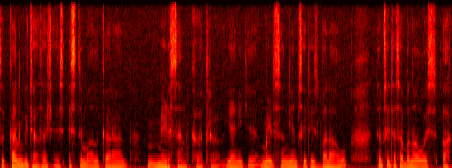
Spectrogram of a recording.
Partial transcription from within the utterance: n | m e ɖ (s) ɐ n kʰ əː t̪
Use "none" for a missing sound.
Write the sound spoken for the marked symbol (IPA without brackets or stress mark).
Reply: s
